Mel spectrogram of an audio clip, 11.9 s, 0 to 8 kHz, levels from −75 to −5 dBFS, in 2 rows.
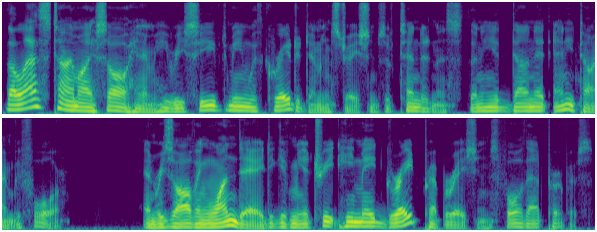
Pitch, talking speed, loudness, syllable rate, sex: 95 Hz, 190 wpm, -18 LUFS, 5.1 syllables/s, male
